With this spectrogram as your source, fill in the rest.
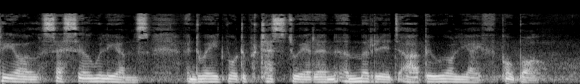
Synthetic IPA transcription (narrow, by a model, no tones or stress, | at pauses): ejɔlˠsɛsɪlˠwɪljamz̥ | əndweɨd̚boːdəpʰr̥ɔ̥tʰɛstwɪɾənəməɾɨdabɪwɔlˠjajθpʰɔbɔlˠ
